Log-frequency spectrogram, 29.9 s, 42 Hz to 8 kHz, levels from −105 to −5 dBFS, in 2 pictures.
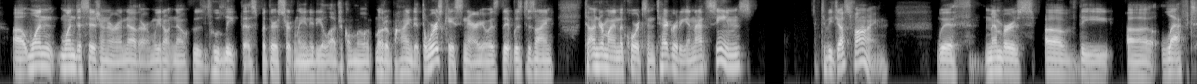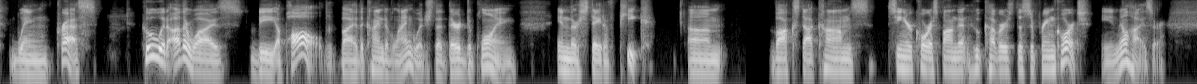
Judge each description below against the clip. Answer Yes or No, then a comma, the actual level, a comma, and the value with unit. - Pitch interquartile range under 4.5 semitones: Yes, average, 4.0 semitones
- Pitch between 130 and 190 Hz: No, low, 100 Hz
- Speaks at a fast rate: No, average, 160 wpm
